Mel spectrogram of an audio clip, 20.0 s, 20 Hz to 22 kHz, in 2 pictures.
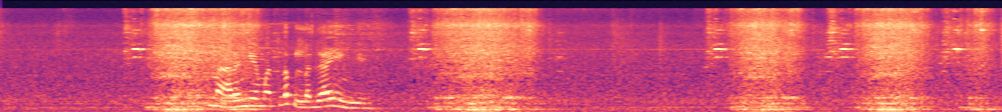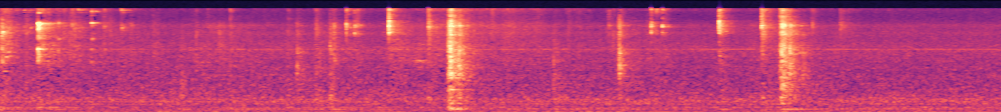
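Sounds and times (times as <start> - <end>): faint motor hum: 0.0 - 20.0
sewing machine stitching: 1.2 - 2.6, 4.1 - 5.6, 7.1 - 10.3.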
